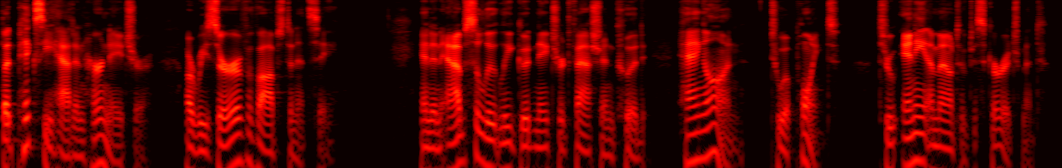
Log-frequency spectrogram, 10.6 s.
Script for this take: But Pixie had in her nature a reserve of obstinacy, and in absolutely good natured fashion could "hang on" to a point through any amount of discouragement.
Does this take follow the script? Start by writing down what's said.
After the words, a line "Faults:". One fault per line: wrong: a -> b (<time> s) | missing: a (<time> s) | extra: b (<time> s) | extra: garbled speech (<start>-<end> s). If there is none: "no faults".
But Pixie had in her nature a reserve of obstinacy, and in absolutely good natured fashion could "hang on" to a point through any amount of discouragement.
Faults:
no faults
